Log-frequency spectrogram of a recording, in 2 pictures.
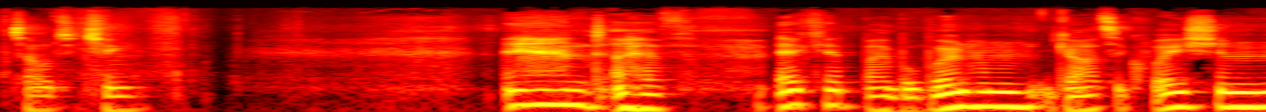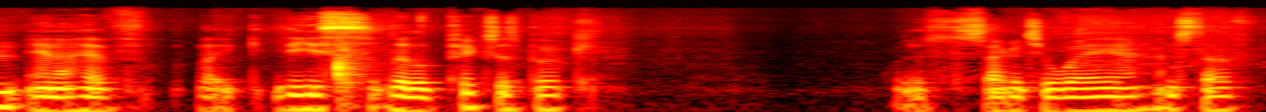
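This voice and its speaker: A young man speaks English with a Danish accent, working through his book collection in a halting, unsure way. His voice stays low in energy and flat in tone, with a gravelly fry underneath. He sounds slightly shaky and nervous throughout. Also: a little hiss or hum. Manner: hesitant, halting listing with nervous laughs. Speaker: vlogger. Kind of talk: casual bookshelf tour.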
